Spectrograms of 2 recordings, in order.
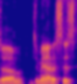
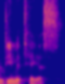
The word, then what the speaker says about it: DeMatteis: And DeMatteis is an acceptable pronunciation, but I prefer DeMatteis. DeMatteis. Yeah, Okay. which is Okay. the authentic Italian pronunciation, which some years ago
